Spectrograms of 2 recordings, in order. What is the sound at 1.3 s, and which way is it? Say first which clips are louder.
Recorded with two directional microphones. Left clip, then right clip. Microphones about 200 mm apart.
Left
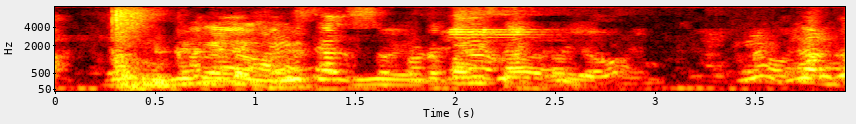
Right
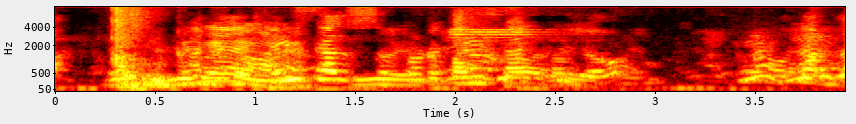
Speech: right 3 dB; 20° right (ahead or behind).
